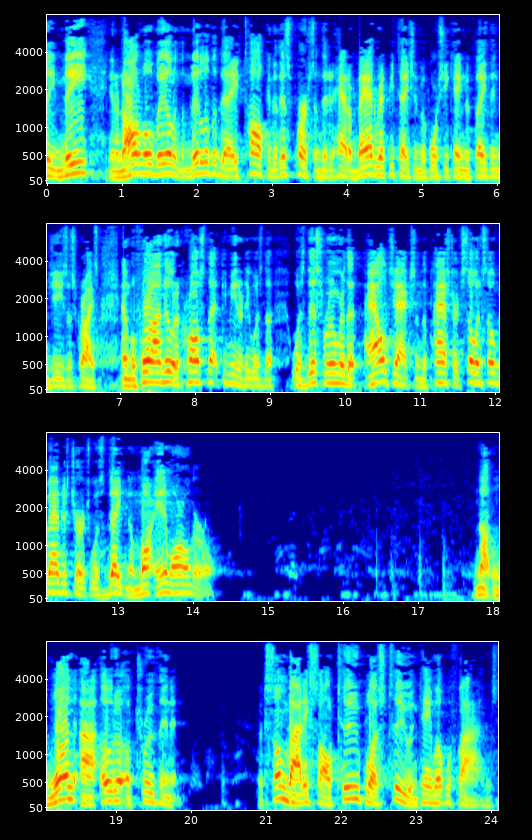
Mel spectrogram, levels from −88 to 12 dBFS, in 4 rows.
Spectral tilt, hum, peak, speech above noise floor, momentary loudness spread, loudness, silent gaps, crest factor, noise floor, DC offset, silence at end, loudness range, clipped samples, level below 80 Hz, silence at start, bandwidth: -6.5 dB/octave; none; 0 dBFS; 48 dB; 13 LU; -14 LUFS; none; 14 dB; -61 dBFS; under 0.1%; 0.1 s; 4 LU; under 0.1%; -48 dBFS; 0 s; 8 kHz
